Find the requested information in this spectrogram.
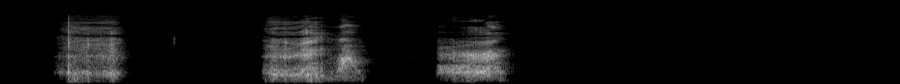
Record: {
  "exhalation_length": "9.0 s",
  "exhalation_amplitude": 17161,
  "exhalation_signal_mean_std_ratio": 0.36,
  "survey_phase": "beta (2021-08-13 to 2022-03-07)",
  "age": "45-64",
  "gender": "Male",
  "wearing_mask": "No",
  "symptom_cough_any": true,
  "symptom_shortness_of_breath": true,
  "symptom_onset": "9 days",
  "smoker_status": "Never smoked",
  "respiratory_condition_asthma": true,
  "respiratory_condition_other": false,
  "recruitment_source": "REACT",
  "submission_delay": "1 day",
  "covid_test_result": "Negative",
  "covid_test_method": "RT-qPCR"
}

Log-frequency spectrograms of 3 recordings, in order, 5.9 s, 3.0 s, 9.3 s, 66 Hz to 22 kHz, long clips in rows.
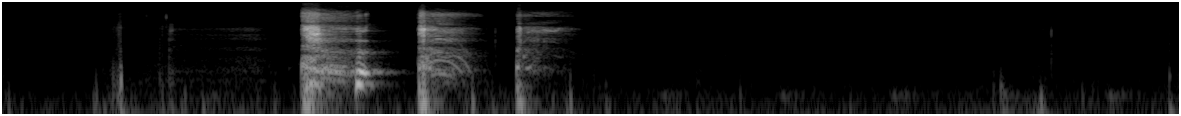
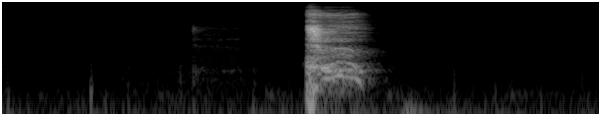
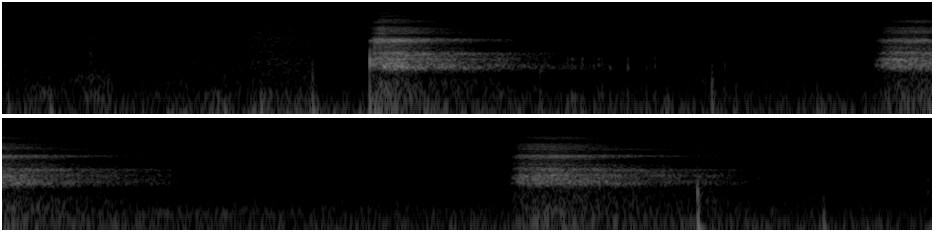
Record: {
  "three_cough_length": "5.9 s",
  "three_cough_amplitude": 14911,
  "three_cough_signal_mean_std_ratio": 0.2,
  "cough_length": "3.0 s",
  "cough_amplitude": 18906,
  "cough_signal_mean_std_ratio": 0.19,
  "exhalation_length": "9.3 s",
  "exhalation_amplitude": 736,
  "exhalation_signal_mean_std_ratio": 0.44,
  "survey_phase": "alpha (2021-03-01 to 2021-08-12)",
  "age": "45-64",
  "gender": "Female",
  "wearing_mask": "No",
  "symptom_none": true,
  "smoker_status": "Never smoked",
  "respiratory_condition_asthma": false,
  "respiratory_condition_other": false,
  "recruitment_source": "REACT",
  "submission_delay": "1 day",
  "covid_test_result": "Negative",
  "covid_test_method": "RT-qPCR"
}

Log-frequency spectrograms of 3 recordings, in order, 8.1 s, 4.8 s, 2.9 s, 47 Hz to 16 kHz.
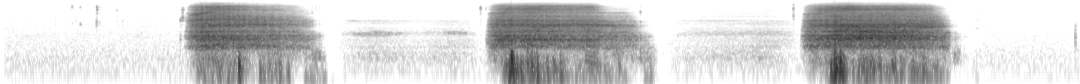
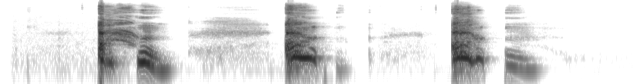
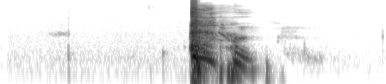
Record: {
  "exhalation_length": "8.1 s",
  "exhalation_amplitude": 27397,
  "exhalation_signal_mean_std_ratio": 0.47,
  "three_cough_length": "4.8 s",
  "three_cough_amplitude": 32767,
  "three_cough_signal_mean_std_ratio": 0.33,
  "cough_length": "2.9 s",
  "cough_amplitude": 32768,
  "cough_signal_mean_std_ratio": 0.23,
  "survey_phase": "beta (2021-08-13 to 2022-03-07)",
  "age": "18-44",
  "gender": "Male",
  "wearing_mask": "No",
  "symptom_none": true,
  "smoker_status": "Never smoked",
  "respiratory_condition_asthma": false,
  "respiratory_condition_other": false,
  "recruitment_source": "Test and Trace",
  "submission_delay": "2 days",
  "covid_test_result": "Positive",
  "covid_test_method": "RT-qPCR"
}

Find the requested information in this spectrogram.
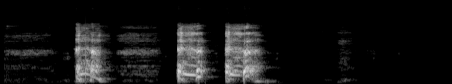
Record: {
  "three_cough_length": "4.5 s",
  "three_cough_amplitude": 30325,
  "three_cough_signal_mean_std_ratio": 0.35,
  "survey_phase": "beta (2021-08-13 to 2022-03-07)",
  "age": "65+",
  "gender": "Female",
  "wearing_mask": "No",
  "symptom_none": true,
  "smoker_status": "Ex-smoker",
  "respiratory_condition_asthma": false,
  "respiratory_condition_other": false,
  "recruitment_source": "REACT",
  "submission_delay": "1 day",
  "covid_test_result": "Negative",
  "covid_test_method": "RT-qPCR"
}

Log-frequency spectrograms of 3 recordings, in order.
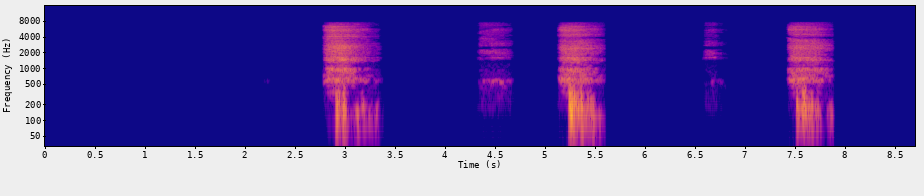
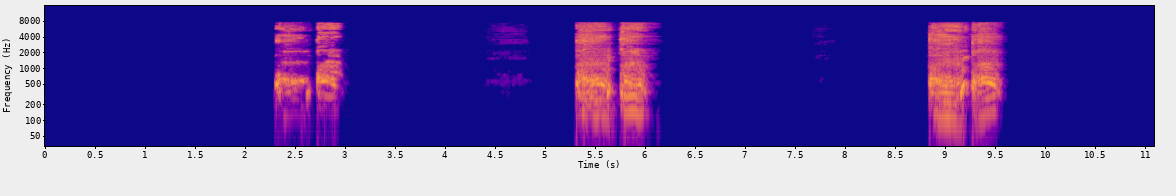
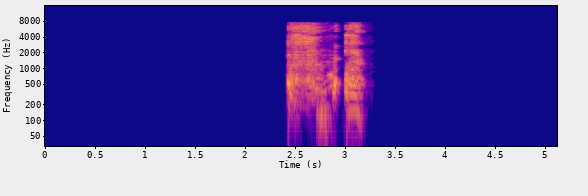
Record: {
  "exhalation_length": "8.7 s",
  "exhalation_amplitude": 23639,
  "exhalation_signal_mean_std_ratio": 0.27,
  "three_cough_length": "11.1 s",
  "three_cough_amplitude": 32767,
  "three_cough_signal_mean_std_ratio": 0.33,
  "cough_length": "5.1 s",
  "cough_amplitude": 31009,
  "cough_signal_mean_std_ratio": 0.28,
  "survey_phase": "alpha (2021-03-01 to 2021-08-12)",
  "age": "45-64",
  "gender": "Female",
  "wearing_mask": "No",
  "symptom_cough_any": true,
  "symptom_fatigue": true,
  "symptom_headache": true,
  "symptom_onset": "2 days",
  "smoker_status": "Ex-smoker",
  "respiratory_condition_asthma": false,
  "respiratory_condition_other": false,
  "recruitment_source": "Test and Trace",
  "submission_delay": "2 days",
  "covid_test_result": "Positive",
  "covid_test_method": "RT-qPCR",
  "covid_ct_value": 28.0,
  "covid_ct_gene": "ORF1ab gene",
  "covid_ct_mean": 28.6,
  "covid_viral_load": "420 copies/ml",
  "covid_viral_load_category": "Minimal viral load (< 10K copies/ml)"
}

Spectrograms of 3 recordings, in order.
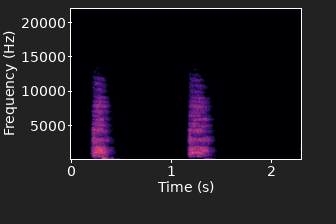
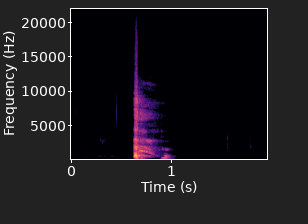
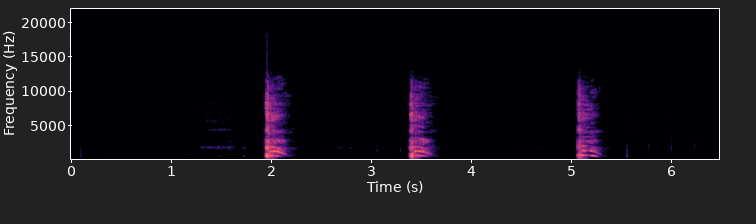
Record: {
  "exhalation_length": "2.3 s",
  "exhalation_amplitude": 10304,
  "exhalation_signal_mean_std_ratio": 0.33,
  "cough_length": "2.0 s",
  "cough_amplitude": 32768,
  "cough_signal_mean_std_ratio": 0.2,
  "three_cough_length": "6.5 s",
  "three_cough_amplitude": 31982,
  "three_cough_signal_mean_std_ratio": 0.22,
  "survey_phase": "beta (2021-08-13 to 2022-03-07)",
  "age": "45-64",
  "gender": "Female",
  "wearing_mask": "No",
  "symptom_none": true,
  "smoker_status": "Ex-smoker",
  "respiratory_condition_asthma": true,
  "respiratory_condition_other": false,
  "recruitment_source": "REACT",
  "submission_delay": "3 days",
  "covid_test_result": "Negative",
  "covid_test_method": "RT-qPCR",
  "influenza_a_test_result": "Negative",
  "influenza_b_test_result": "Negative"
}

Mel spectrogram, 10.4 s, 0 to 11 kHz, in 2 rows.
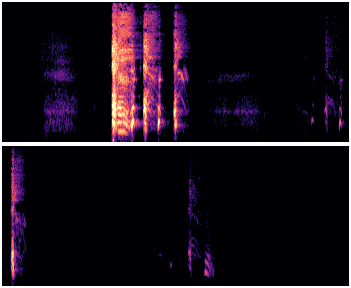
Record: {
  "three_cough_length": "10.4 s",
  "three_cough_amplitude": 32768,
  "three_cough_signal_mean_std_ratio": 0.15,
  "survey_phase": "beta (2021-08-13 to 2022-03-07)",
  "age": "45-64",
  "gender": "Female",
  "wearing_mask": "No",
  "symptom_cough_any": true,
  "symptom_new_continuous_cough": true,
  "symptom_runny_or_blocked_nose": true,
  "symptom_sore_throat": true,
  "symptom_onset": "7 days",
  "smoker_status": "Ex-smoker",
  "respiratory_condition_asthma": false,
  "respiratory_condition_other": false,
  "recruitment_source": "Test and Trace",
  "submission_delay": "2 days",
  "covid_test_result": "Positive",
  "covid_test_method": "RT-qPCR",
  "covid_ct_value": 24.1,
  "covid_ct_gene": "N gene"
}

